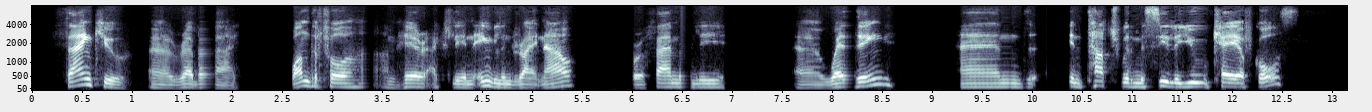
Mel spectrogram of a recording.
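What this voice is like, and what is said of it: British accent. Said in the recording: “your accent does sound British.”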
